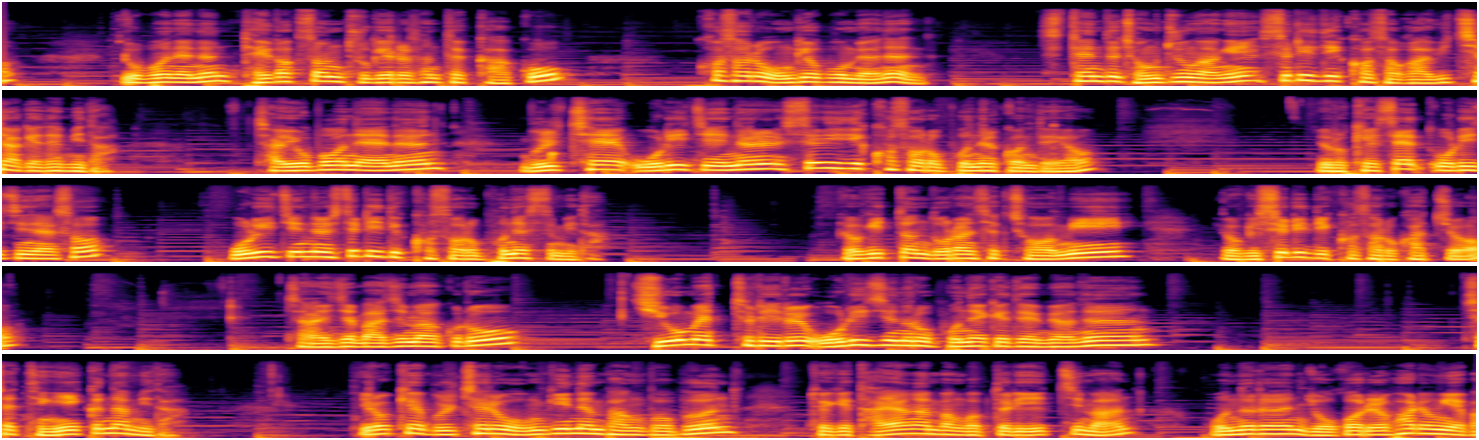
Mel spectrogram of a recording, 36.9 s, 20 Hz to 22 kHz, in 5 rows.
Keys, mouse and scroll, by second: 0.5 click, 1.9 shift+click, 2.5 shift+s, 4.5 scroll down 1, 4.6 middle click, 5.2 Tab, 5.7 shift+middle click, 6.4 click, 7.6 right click, 13.8 right click, 17.8 click, 18.9 click, 20.5 click, 22.9 click, 23.5 click, 23.7 right click, 30.9 click, 31.9 click, 33.5 click, 34.0 scroll down 1, 34.3 shift+middle click, 34.6 middle click, 35.8 g.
